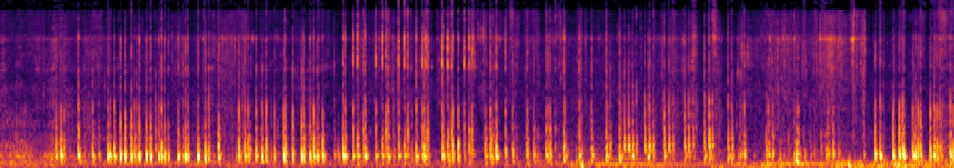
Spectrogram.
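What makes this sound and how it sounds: Fingernails scratch and tap fast along the grained surface of a solid, white-washed wooden plank sign with black script lettering, lying outdoors. Rapid, dry, closely spaced taps and scratchy rubs run throughout, with a dull low-mid tone and almost no ring.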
